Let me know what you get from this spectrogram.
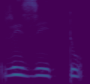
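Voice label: "risitu", female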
